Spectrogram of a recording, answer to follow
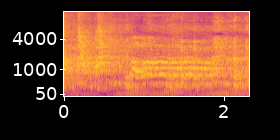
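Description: Several young men laughing loudly together, over background music with a steady bass line.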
